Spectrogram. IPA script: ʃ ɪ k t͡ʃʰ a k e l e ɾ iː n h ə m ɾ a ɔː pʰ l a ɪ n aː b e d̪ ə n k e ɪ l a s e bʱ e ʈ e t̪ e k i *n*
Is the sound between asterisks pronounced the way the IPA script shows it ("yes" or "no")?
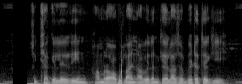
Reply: no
